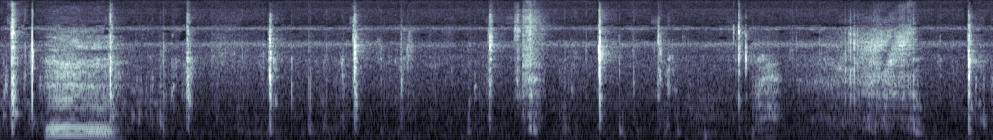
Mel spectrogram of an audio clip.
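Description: Close-up eating sounds of a man chewing cooked frog: irregular wet smacks, clicks and crunches of mouth and bones. A brief voiced grunt comes right at the start.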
